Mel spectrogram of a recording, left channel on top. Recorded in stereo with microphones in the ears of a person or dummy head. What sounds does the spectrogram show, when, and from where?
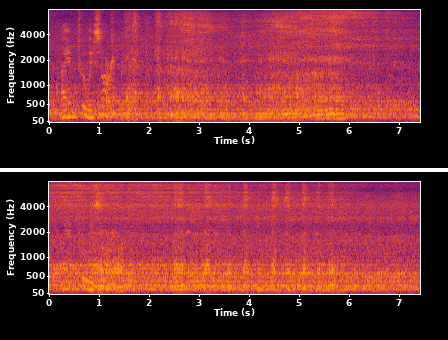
0.2 s a man speaking: 55° left (ahead or behind), 2.0 m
